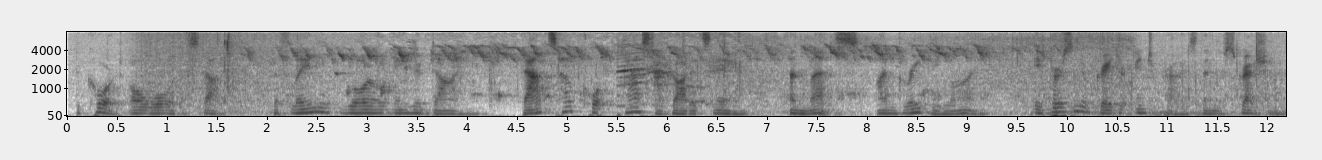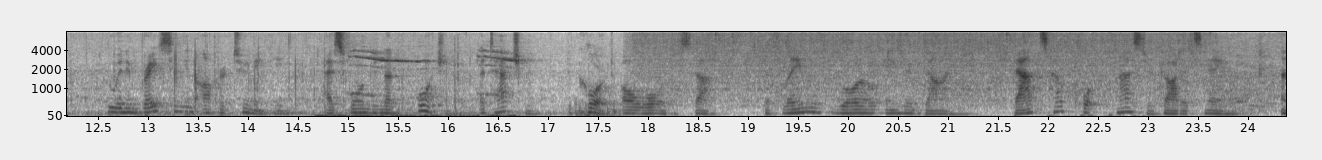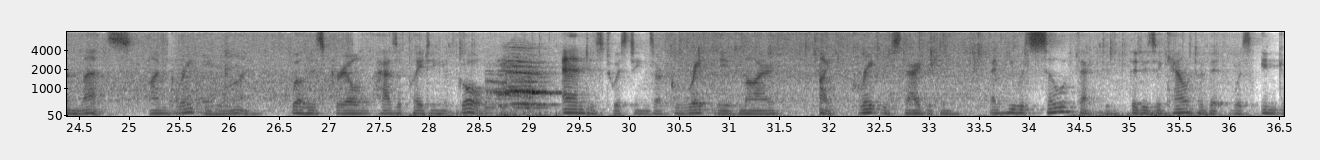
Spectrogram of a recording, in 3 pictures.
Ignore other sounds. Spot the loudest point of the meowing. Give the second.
29 s.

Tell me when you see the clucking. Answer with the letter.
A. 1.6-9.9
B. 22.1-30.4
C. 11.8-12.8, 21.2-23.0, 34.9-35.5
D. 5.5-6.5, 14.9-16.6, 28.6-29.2
A.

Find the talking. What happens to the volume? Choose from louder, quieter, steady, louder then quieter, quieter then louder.
steady.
